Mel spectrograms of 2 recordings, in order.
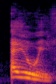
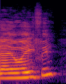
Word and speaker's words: Aoife: This name is pronounced Aoife. Hey, Evan, is that your wife? Oh, you mean Aoife? Yeah, Aoife wife. That's my Aoife wife.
